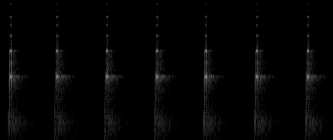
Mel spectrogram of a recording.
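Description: Countdown timer sound effect: a clock tick once a second, seven ticks in all, each a short high click with a brief ring.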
